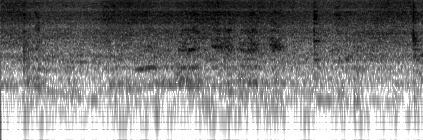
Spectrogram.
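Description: Brinjal pieces being stirred in a hot pan with green chillies, a steady sizzling hiss under scraping stir strokes, close and continuous, with a few sharper clinks of the spoon.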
